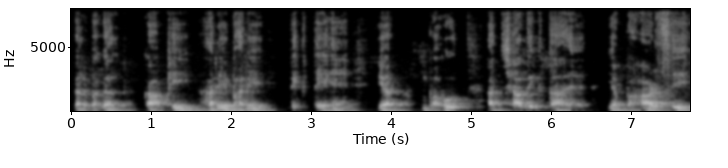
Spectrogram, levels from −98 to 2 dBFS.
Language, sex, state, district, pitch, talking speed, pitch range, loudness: Hindi, male, Bihar, Jamui, 110 Hz, 110 wpm, 110-115 Hz, -30 LUFS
